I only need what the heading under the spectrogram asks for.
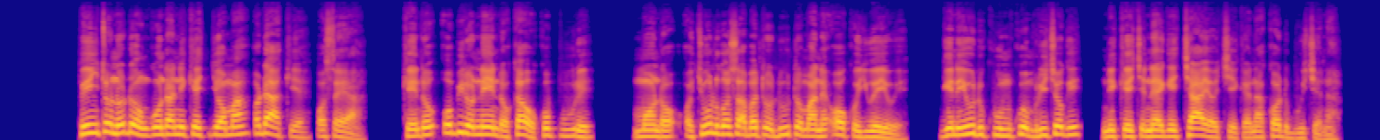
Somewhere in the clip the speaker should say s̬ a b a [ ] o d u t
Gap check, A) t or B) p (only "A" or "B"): A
